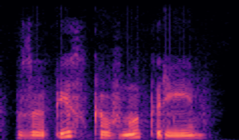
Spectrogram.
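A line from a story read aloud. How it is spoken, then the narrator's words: Quiet. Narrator (Russian): Торговец тихо сказал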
